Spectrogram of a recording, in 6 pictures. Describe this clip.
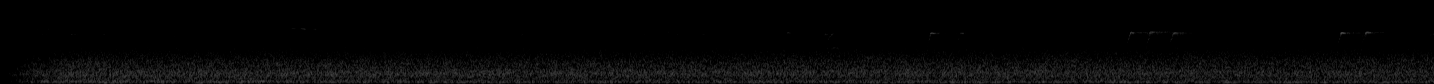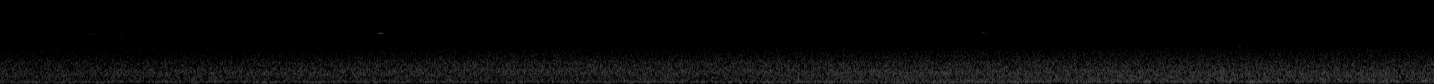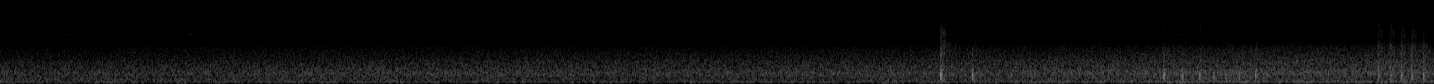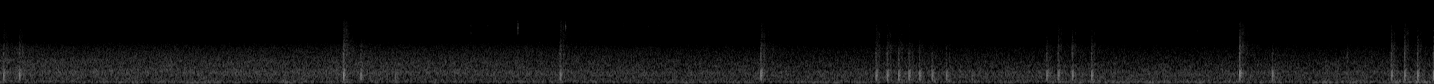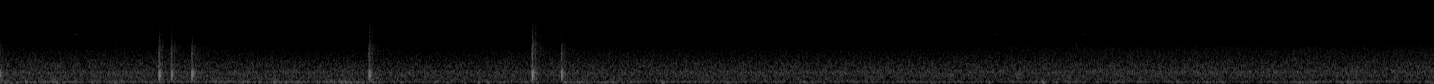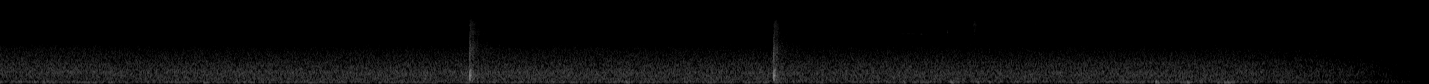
FOREST Creaking of trees in the wind
"Bois de L'Ermitage", a forest surrounding the Villers Abbey,Villers La Ville, Belgium.
Recorded the 21st of february of 2014, at 12pm.
2x Apex 180 ORTF - Fostex Fr2le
